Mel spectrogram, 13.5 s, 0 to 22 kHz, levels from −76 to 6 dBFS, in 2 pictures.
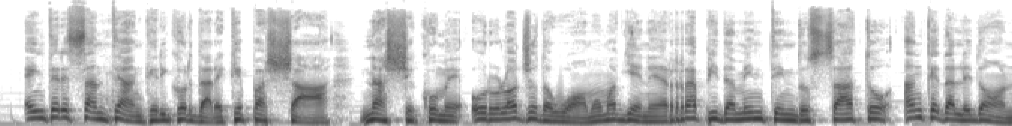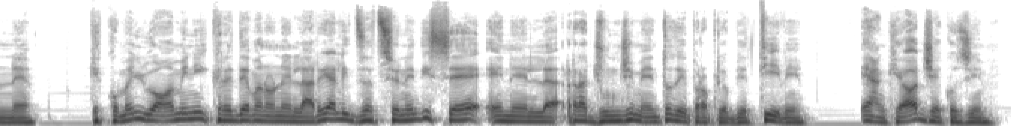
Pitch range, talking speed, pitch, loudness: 115-155 Hz, 170 wpm, 130 Hz, -21 LUFS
